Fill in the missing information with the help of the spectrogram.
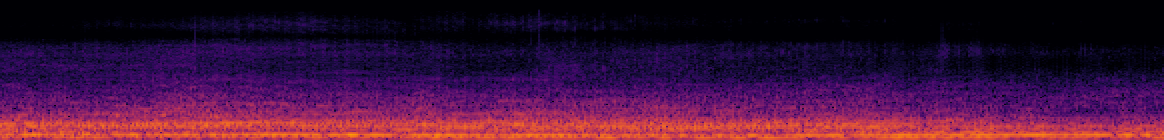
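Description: Several grass track racing motorcycles, each with a single-cylinder engine, running hard together as the pack races past. Their notes overlap into one steady, loud drone that drifts slightly in pitch.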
